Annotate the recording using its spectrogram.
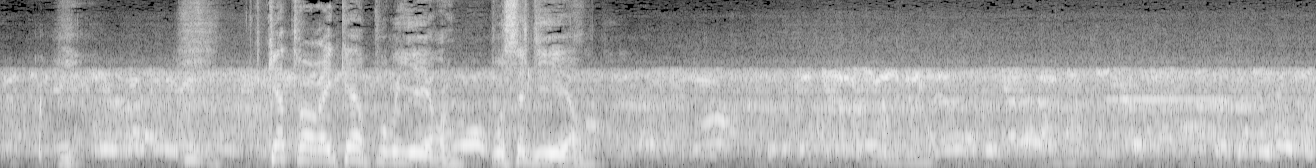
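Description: A man's voice talks through a crackly radio loudspeaker.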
